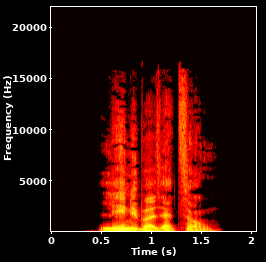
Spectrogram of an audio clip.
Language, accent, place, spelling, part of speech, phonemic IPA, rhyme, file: German, Germany, Berlin, Lehnübersetzung, noun, /ˈleːnˌybɐzɛtsʊŋ/, -ɛt͡sʊŋ, De-Lehnübersetzung.ogg
- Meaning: loan translation, calque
